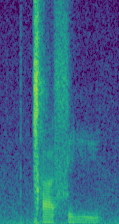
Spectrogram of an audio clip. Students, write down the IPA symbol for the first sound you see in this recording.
ǀ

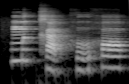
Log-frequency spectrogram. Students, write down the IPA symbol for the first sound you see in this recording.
m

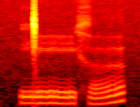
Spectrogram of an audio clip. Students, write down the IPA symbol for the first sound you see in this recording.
ŋ͡ǀ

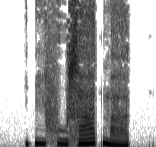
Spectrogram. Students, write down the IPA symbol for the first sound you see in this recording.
ʔ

